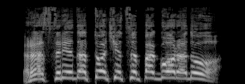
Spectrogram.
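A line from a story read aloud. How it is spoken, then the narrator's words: Loud commanding shout. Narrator (Russian): заорал я командным голосом, чтобы услышали все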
